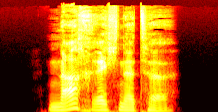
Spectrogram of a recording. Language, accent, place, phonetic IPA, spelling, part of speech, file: German, Germany, Berlin, [ˈnaːxˌʁɛçnətə], nachrechnete, verb, De-nachrechnete.ogg
- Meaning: inflection of nachrechnen: 1. first/third-person singular dependent preterite 2. first/third-person singular dependent subjunctive II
